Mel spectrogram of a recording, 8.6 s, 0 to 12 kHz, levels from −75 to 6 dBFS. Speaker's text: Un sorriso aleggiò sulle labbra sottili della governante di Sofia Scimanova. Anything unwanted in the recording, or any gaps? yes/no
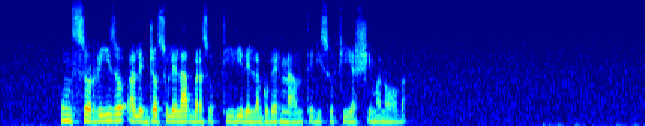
no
